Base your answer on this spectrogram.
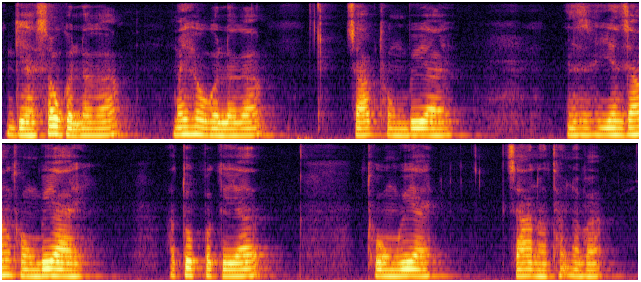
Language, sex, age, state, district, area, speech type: Manipuri, male, 18-30, Manipur, Tengnoupal, rural, spontaneous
